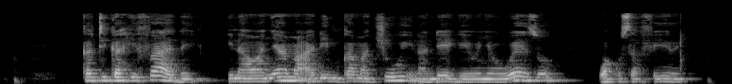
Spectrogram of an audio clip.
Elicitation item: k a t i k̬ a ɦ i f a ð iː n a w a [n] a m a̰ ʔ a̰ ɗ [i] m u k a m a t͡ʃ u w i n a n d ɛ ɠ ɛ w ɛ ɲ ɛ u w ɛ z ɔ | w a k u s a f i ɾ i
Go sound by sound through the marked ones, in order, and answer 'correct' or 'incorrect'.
incorrect: ɲ, correct

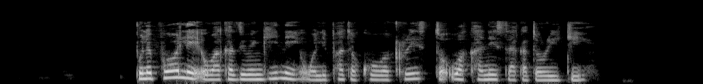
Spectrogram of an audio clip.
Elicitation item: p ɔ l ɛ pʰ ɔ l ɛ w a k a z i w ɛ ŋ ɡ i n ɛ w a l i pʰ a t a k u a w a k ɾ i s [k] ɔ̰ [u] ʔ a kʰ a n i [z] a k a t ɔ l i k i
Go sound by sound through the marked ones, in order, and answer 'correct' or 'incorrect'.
incorrect: t, incorrect: w, incorrect: s

